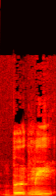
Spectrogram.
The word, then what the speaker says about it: Boegli: I forgot everything since then, but I was fluent, and I think that Boegli or is pronounced Burgley.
